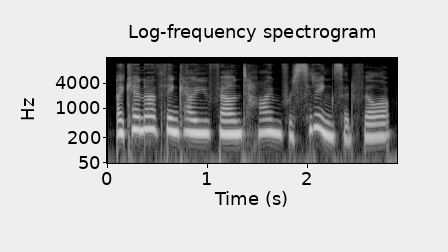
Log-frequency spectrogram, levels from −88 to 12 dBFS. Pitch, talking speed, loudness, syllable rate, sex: 260 Hz, 225 wpm, -15 LUFS, 5.2 syllables/s, female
